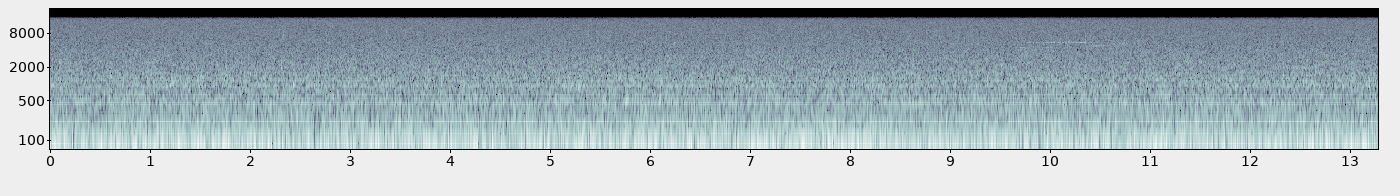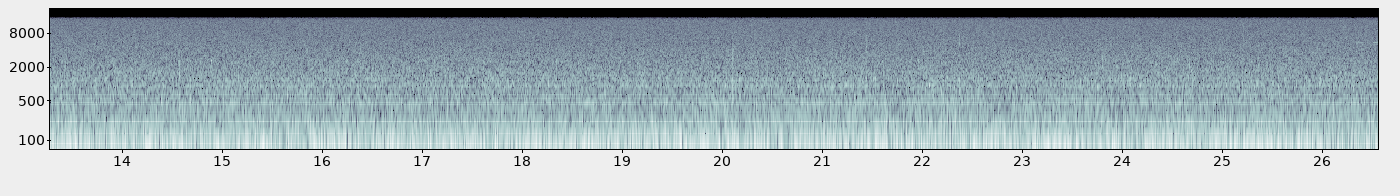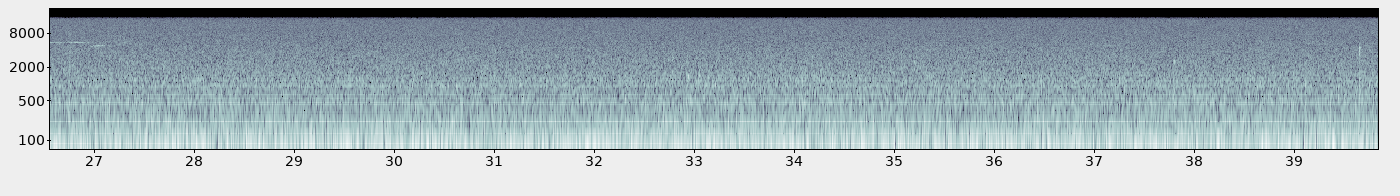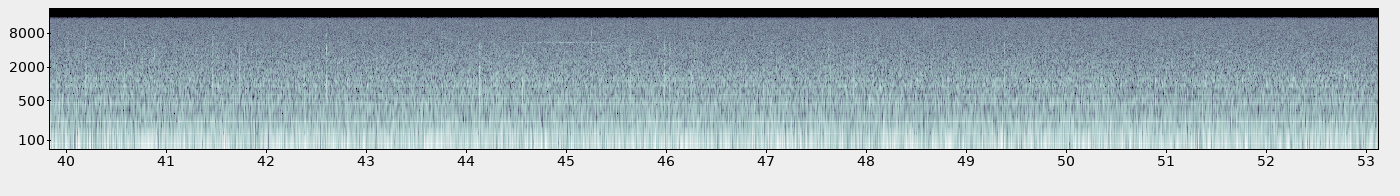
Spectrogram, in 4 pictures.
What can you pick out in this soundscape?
Black-throated Green Warbler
